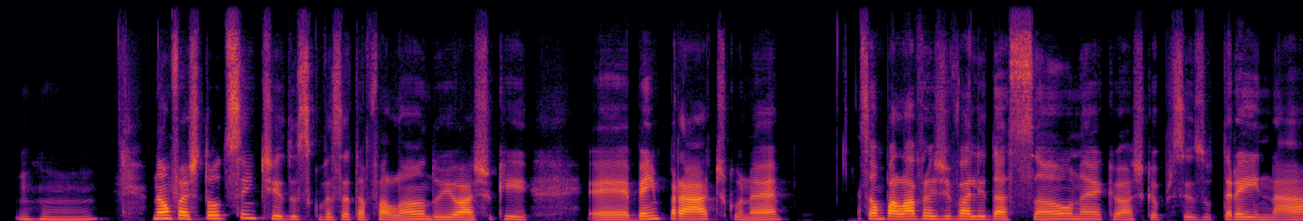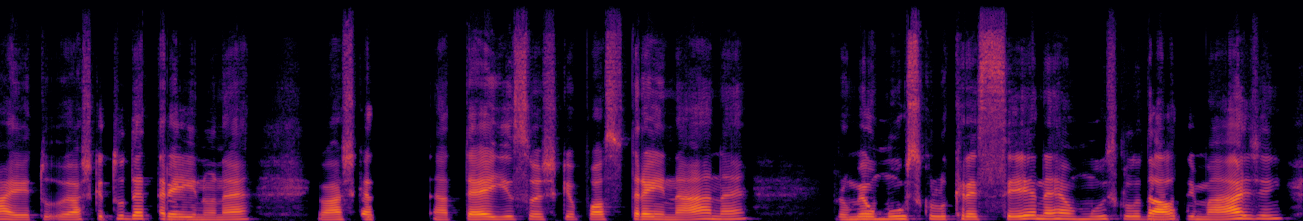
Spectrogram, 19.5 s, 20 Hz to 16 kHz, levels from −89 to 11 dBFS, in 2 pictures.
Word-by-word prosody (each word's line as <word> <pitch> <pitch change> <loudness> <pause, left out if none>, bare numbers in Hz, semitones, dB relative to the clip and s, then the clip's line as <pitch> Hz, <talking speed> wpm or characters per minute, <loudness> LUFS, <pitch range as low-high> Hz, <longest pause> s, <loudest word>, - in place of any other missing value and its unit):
Uhum. 180 0 -10 0.4
Não, 235 +1 +9
faz 235 -4 +5
todo 235 0 +2
sentido 240 -6 0
isso 190 - -2
que - - -18
você 180 +1 -3
tá 175 -1 -2
falando. 175 +2 0
E 170 - -3
eu 170 - +4
acho 170 0 +3
que 185 -4 -5 0.4
é 165 0 +1
bem 200 +7 +4
prático, 190 -4 +5
né. 170 +2 +1 0.6
São 210 -2 +3
palavras 200 0 +7
de 205 - -3
validação, 195 -1 +1
né, 180 -1 -2
que 180 - -13
eu 175 - 0
acho 165 0 -3
que - - -9
eu 170 - -7
preciso 170 0 -9
treinar. 175 0 0
Eh, 165 0 -3
tu 185 +3 -15
eu 175 - -4
acho 175 - -5
que 195 - -7
tudo 225 0 -7
é 225 - +2
treino, 180 -6 -3
né? 175 +3 -3 0.5
Eu - - -10
acho 170 0 -2
que 180 - -2
a - - -4 0.4
até 170 +2 +1
isso 185 +1 -6
acho 185 0 -5
que 185 - -8
eu - - -10
posso 180 -1 -3
treinar, 185 +1 0
né, 200 +3 -7 0.6
pro 170 -1 -11
meu 190 +1 -2
músculo 195 +1 -5
crescer, 195 +2 -2
né. 210 0 -1
O 200 - -7
músculo 195 +1 -9
da 190 -3 +4
autoimagem. 205 +5 0
185 Hz, 185 wpm, -23 LUFS, 175-200 Hz, 0.6 s, Não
